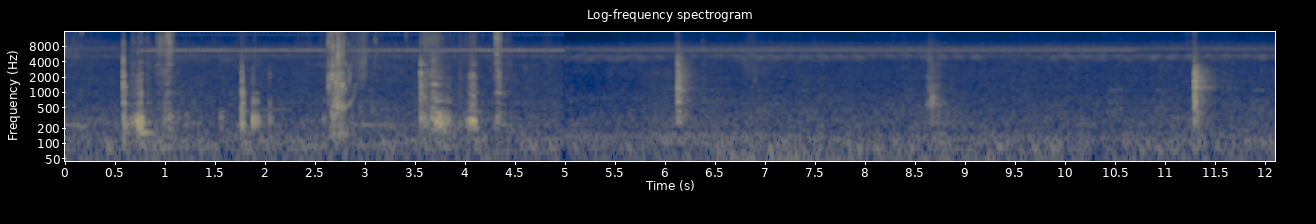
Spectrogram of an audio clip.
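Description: Sliced figs dropping into a basin of water, about seven quick splashes and plops over the first five seconds, over a steady high insect drone. After that the drone carries on alone, with three sparse knocks.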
